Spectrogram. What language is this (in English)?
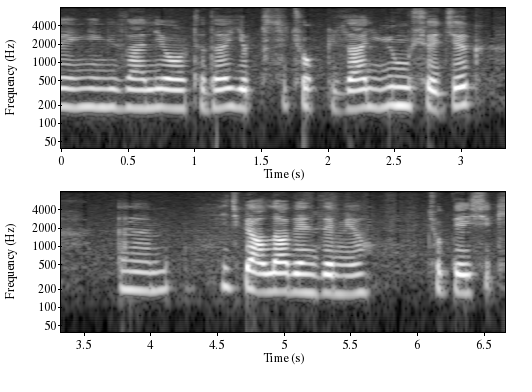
Turkish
